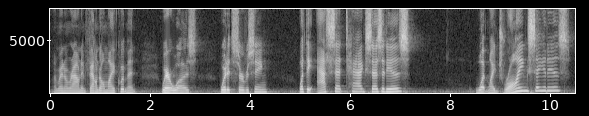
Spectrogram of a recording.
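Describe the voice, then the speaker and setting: A woman's voice: medium pitch, a little slow, long pauses, a bit bright, smooth. Middle-aged lady presenting at a conference, chatty, keeps asking the room "right?", acts out little quotes. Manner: conversational, asks the audience rhetorical questions, acts out quoted speech. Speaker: conference presenter on facility assessment. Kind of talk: lively conference talk.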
